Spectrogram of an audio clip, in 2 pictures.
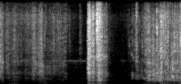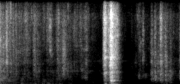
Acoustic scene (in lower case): kitchen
